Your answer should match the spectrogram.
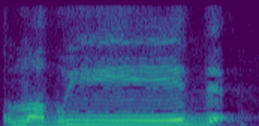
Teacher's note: الضاد أفخم من أفخم الحروف في العربية، وكان سيدنا رسول الله ينطقها من الجانبين بتحريك اللسان، وهو حرف مفخم غاية التفخيم · Term: حرف الضاد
